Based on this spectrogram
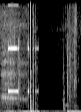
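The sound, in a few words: car warning beeping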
